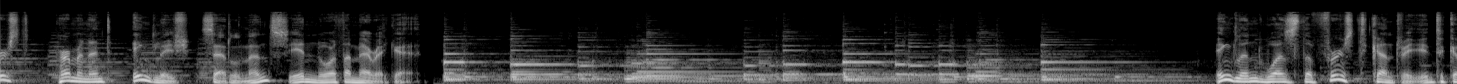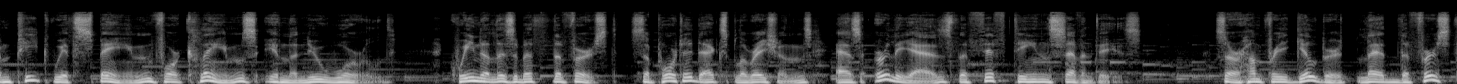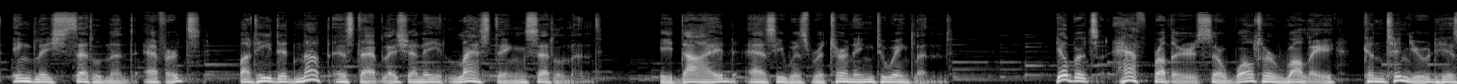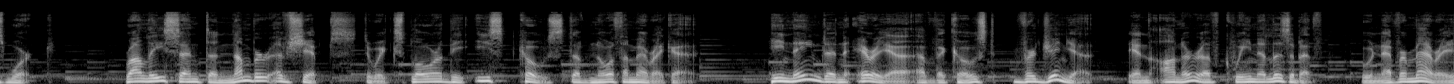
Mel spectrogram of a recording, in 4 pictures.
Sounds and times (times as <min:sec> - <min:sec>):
Pizzicato: 0:04.4 - 0:13.7, 0:25.4 - 0:26.9.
